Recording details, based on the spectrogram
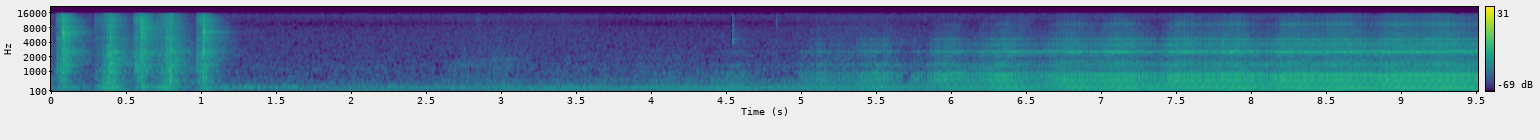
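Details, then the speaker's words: Ceiling fan switched on with a few clicks, spinning up with a growing buzzy vibration. The cause is the loose light-cover glass held by a small screw, not the motor. "so I want you to look at this glass this glass protects the light and it's uh secured with a little screw and let me just lift up a little bit on this light here hey the vi"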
